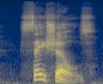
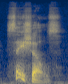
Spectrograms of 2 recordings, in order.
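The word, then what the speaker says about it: Seychelles: to pronounce this one SE shells so it's kind of like you're saying the word say and then shells like shells in the water so SE shells that's that Island right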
